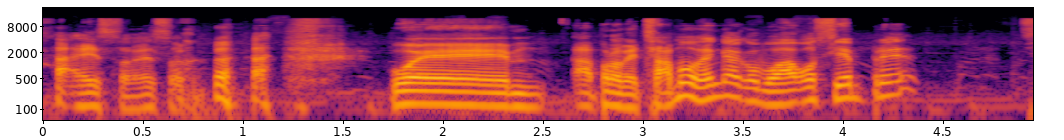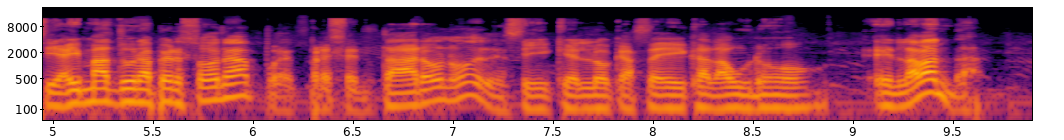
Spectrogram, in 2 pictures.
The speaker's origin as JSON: {"language": "Spanish", "town": "Málaga", "region": "Andalusia", "country": "Spain", "said": "yo desde aquí, como malagueño"}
